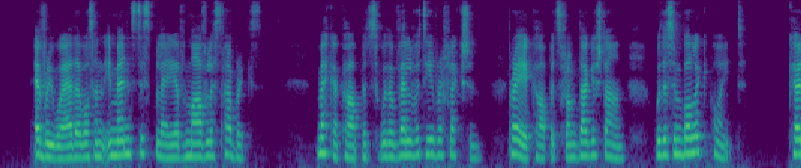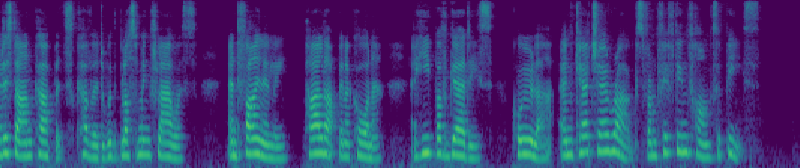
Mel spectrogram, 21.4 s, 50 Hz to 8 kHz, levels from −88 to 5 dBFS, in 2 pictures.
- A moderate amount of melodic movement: Yes, average, 3.4 semitones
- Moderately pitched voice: No, high, 200 Hz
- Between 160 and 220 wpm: No, average, 140 wpm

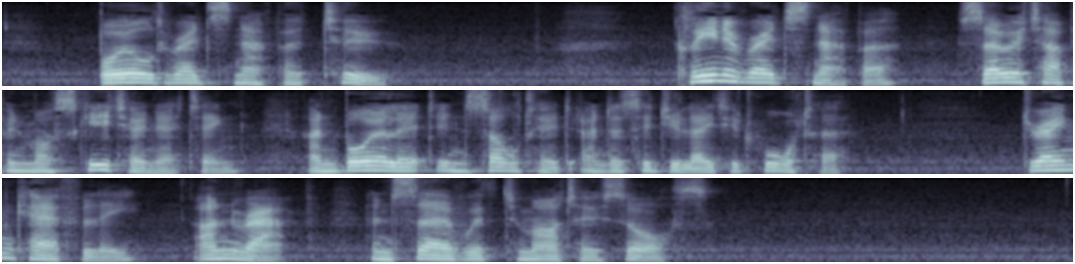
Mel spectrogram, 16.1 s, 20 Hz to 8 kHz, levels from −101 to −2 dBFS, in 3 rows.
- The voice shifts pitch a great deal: No, average, 3.7 semitones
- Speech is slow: Yes, slow, 110 wpm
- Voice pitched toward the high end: No, low, 130 Hz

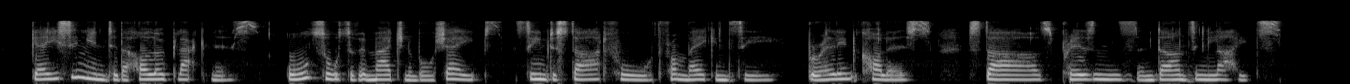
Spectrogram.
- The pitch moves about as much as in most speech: No, narrow, 1.8 semitones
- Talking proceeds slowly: Yes, slow, 100 wpm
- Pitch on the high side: Yes, high, 220 Hz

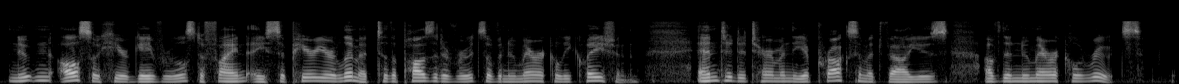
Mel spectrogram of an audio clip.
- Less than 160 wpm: Yes, average, 150 wpm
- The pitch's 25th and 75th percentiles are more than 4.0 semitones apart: No, average, 3.0 semitones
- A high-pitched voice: No, medium, 140 Hz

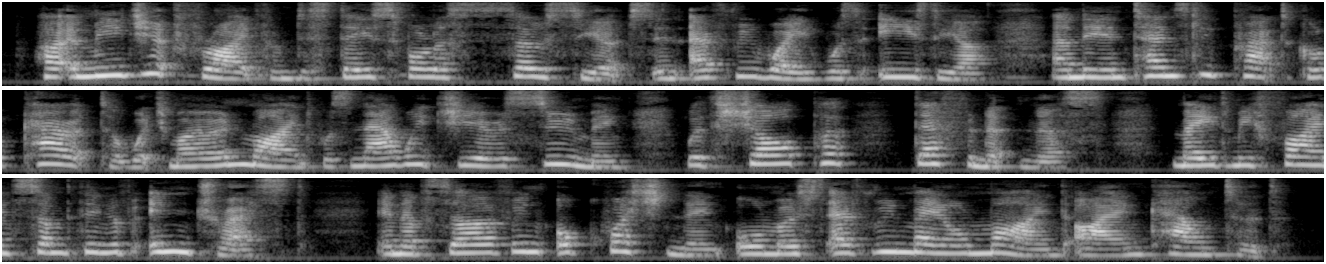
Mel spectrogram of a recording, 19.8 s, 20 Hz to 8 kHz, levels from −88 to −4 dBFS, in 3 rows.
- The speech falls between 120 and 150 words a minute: Yes, slow, 135 wpm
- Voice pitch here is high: Yes, high, 240 Hz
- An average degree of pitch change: Yes, average, 3.8 semitones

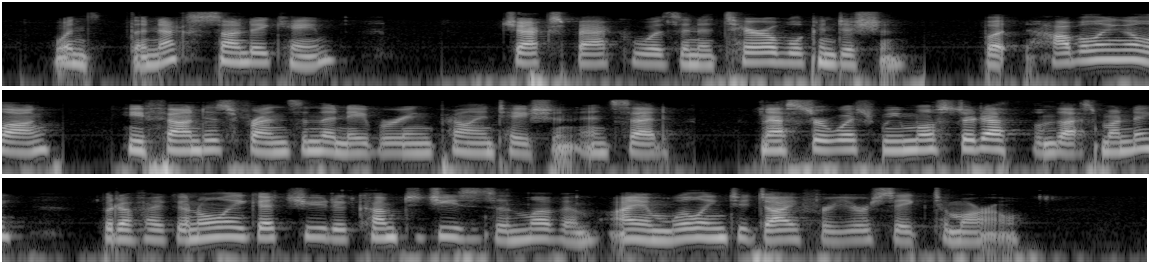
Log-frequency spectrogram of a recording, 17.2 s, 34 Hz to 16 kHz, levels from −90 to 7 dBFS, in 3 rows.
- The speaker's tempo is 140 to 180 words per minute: No, average, 195 wpm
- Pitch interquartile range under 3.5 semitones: Yes, average, 3.1 semitones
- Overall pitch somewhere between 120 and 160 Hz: No, medium, 185 Hz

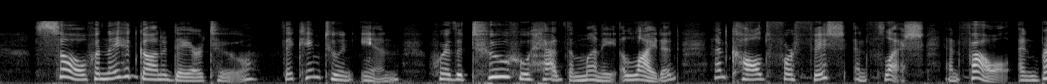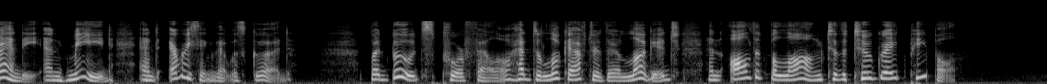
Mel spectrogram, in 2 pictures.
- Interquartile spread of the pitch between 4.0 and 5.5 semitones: Yes, average, 5.2 semitones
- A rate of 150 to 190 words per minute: Yes, average, 165 wpm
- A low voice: No, high, 225 Hz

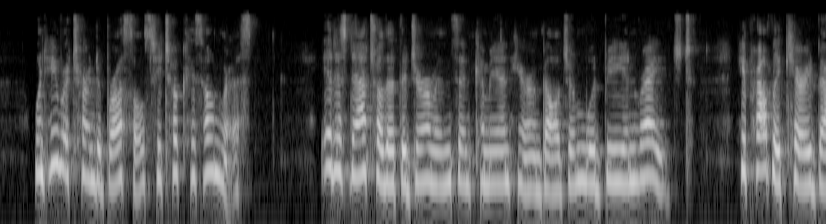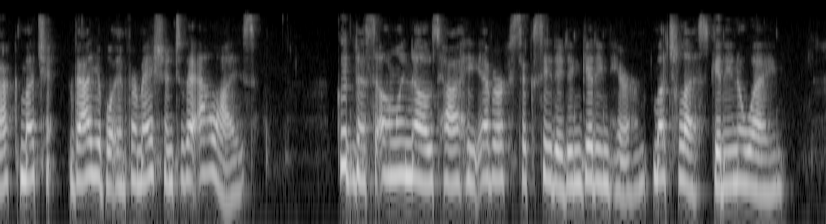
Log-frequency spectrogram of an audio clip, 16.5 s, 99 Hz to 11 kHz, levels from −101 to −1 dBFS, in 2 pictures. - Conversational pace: Yes, average, 175 wpm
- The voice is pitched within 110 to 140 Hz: No, high, 245 Hz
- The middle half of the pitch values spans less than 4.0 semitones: Yes, average, 2.9 semitones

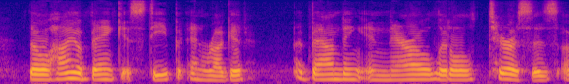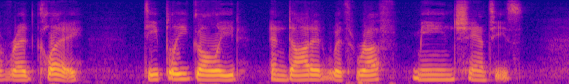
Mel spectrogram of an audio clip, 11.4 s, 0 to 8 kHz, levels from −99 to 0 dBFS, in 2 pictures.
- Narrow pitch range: Yes, narrow, 1.7 semitones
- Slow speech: Yes, slow, 120 wpm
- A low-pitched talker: No, medium, 175 Hz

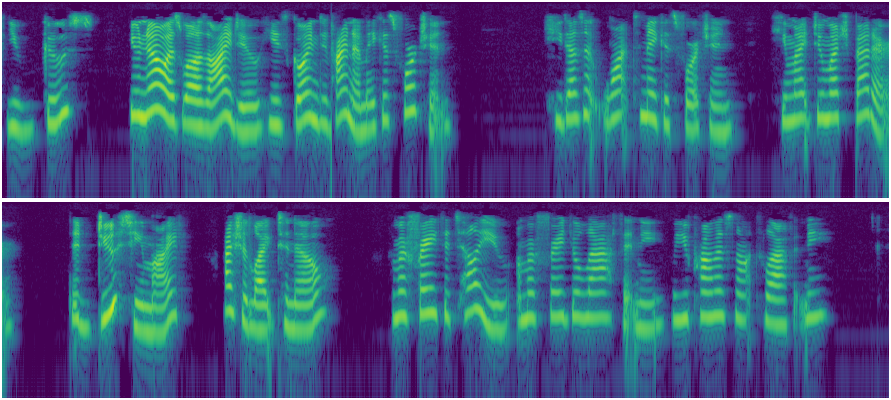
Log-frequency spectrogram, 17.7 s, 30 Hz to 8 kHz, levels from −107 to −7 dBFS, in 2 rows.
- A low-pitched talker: No, very high, 285 Hz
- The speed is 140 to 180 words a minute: No, average, 195 wpm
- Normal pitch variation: Yes, average, 4.8 semitones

